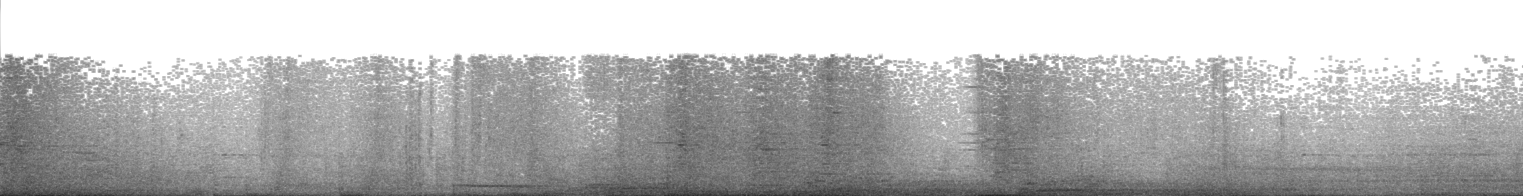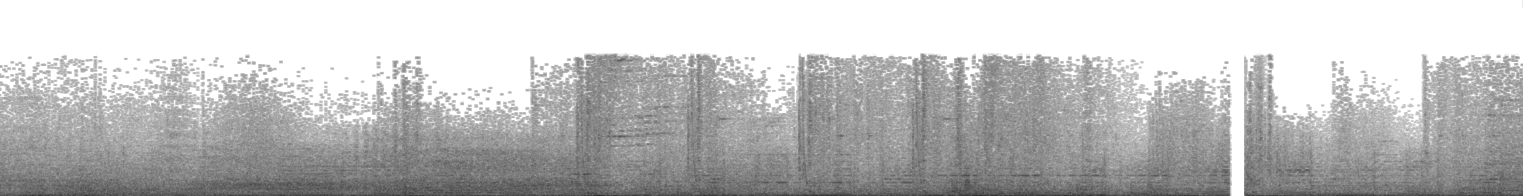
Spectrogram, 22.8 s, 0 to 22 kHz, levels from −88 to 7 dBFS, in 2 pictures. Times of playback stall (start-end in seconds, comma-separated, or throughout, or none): 20.64-20.76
